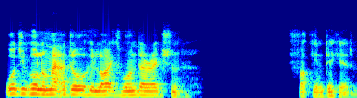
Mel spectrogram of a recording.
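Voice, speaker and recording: A man doing a stand-up set of one-liners, deadpan and self-mocking. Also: medium pitch, normal speed, highs cut off. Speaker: stand-up comedian.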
